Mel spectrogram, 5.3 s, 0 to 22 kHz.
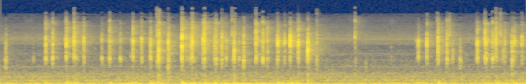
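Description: Fingertips type on a compact $250 custom mechanical keyboard with Gateron Milky Yellow switches and red and pink plastic keycaps. Rapid, bright, clacky keystrokes come in quick bursts with a short pause near the end, each click sharp and dying away almost instantly.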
